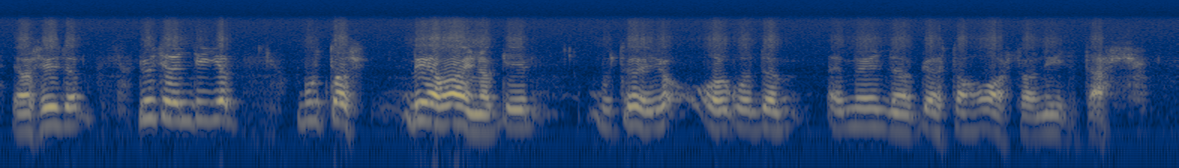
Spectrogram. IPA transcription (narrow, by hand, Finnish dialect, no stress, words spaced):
jɑ siˑlti̥ nyt en tiːjæ mutː ɑs mie ɑinɑkiː mut ei olkuoˑ tæm em mie enːĕæː kehtŏɑˑ hoɑˑstŏɑː niːtæ̆ tæsːæ̥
